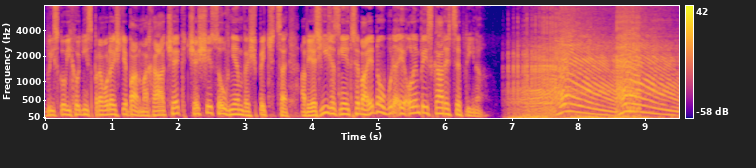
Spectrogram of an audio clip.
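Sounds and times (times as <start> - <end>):
speech: 0.0 - 6.7, 7.7 - 9.0
motorized surfboard engine revving: 6.9 - 9.5.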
